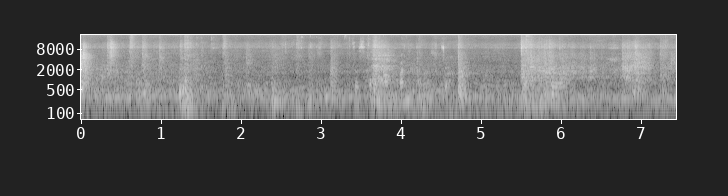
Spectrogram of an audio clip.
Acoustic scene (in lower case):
cafe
